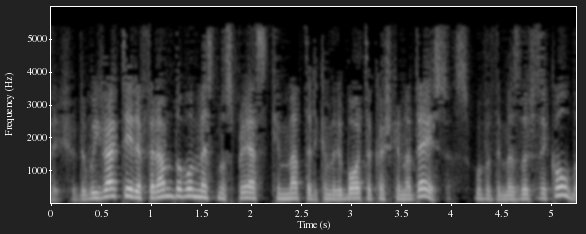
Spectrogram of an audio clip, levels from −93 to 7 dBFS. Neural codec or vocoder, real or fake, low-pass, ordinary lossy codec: codec, 16 kHz, 0.2 kbps, FocalCodec; fake; 5.4 kHz; MP3, 24 kbps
